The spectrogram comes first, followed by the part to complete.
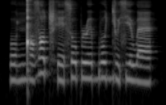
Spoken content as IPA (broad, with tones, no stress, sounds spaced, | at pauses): o˨ ŋ͡ǃ e˨ zˤ ɛ˦ ʈ͡ʂʰ e˨ s o˦ p ɹ ɘ˦ b o˦ ɟ ɯ˦˨ sʲ ɛ˦ w æ˦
